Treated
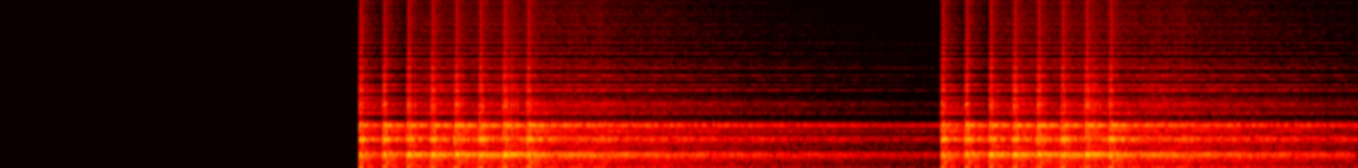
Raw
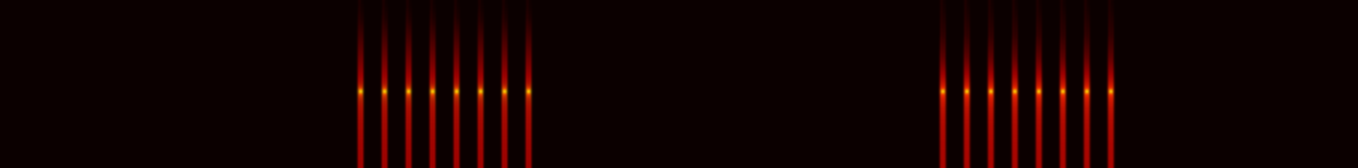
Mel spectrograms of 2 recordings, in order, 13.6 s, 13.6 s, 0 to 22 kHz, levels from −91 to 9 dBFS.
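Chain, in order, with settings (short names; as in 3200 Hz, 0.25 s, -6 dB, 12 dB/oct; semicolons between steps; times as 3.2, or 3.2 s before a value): sample sorter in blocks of 128 samples; bell 1700 Hz -15 dB 2.4 oct; sample leveller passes 2; flange 1.2 Hz, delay 3.6 ms, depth 1.4 ms, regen -34%; on a send: diffused feedback echo 0.728 s, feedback 57%, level -9 dB; on the sum: FDN reverb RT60 1.2 s, low-frequency decay 0.8×, high-frequency decay 0.65×, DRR 3 dB; in parallel at -11.5 dB: wrapped overs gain 22 dB; on the sum: tone controls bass -11 dB, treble -13 dB; comb 1.2 ms, depth 97%; gain +3 dB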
